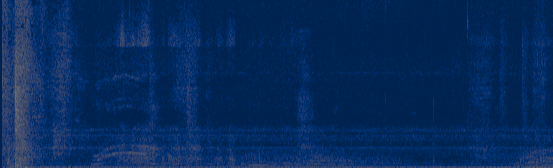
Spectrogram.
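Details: Kitten rescued from a garbage-filled hoarding home where many cats were kept, startled by a noise: a sharp knock opens, followed by a soft, drawn-out, arching meow, then quiet with a low steady hum throughout.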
